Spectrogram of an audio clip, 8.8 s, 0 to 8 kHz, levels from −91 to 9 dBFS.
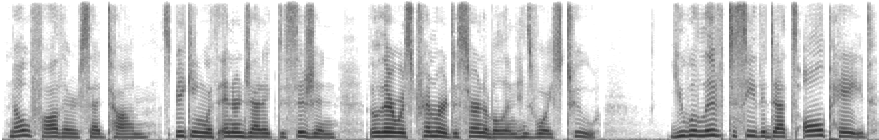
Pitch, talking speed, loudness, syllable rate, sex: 220 Hz, 175 wpm, -19 LUFS, 5.3 syllables/s, female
